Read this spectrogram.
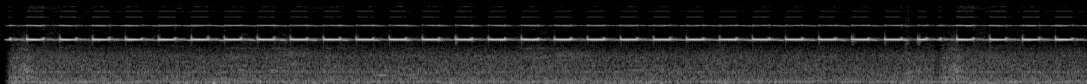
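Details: Kone lift: high, shrill beeps repeating steadily about three times a second, the warning sounded when the door control buttons are held too long.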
